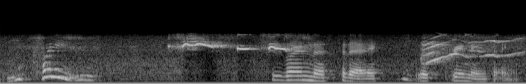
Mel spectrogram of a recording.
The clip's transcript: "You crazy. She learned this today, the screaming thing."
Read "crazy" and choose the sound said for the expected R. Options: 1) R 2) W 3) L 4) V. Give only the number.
3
